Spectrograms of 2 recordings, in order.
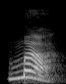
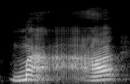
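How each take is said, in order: First: The pitch is struck hard, like a blow. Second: The pitch dips slightly and then rises. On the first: It means to scold or insult. "agora com uma batida forte" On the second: It means horse. "ele desce um pouquinho e depois sobe"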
